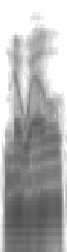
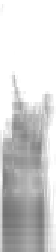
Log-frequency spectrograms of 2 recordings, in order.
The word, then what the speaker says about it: Noel: The fact that it's pronounced Noel instead of Noel, the way it's spelled. I don't know if it's Noel or Noel. I don't care. It is Noel.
